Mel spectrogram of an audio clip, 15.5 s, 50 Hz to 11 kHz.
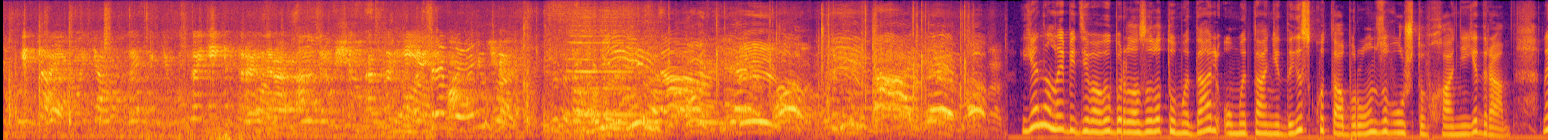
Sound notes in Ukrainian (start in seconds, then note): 0.0 лунає гучномовець; 5.4 голосно кричать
